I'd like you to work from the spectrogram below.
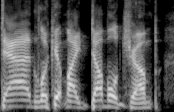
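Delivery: ordinary talk, nothing marked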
